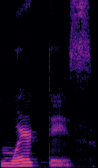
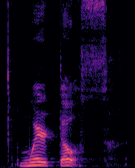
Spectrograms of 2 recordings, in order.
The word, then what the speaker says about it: Muertos: Dia de los Muertes. Muertos.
